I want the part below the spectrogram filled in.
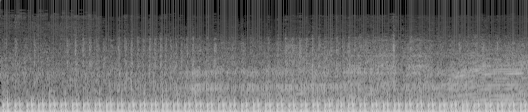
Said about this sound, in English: You see kids in ATVs and little dirt bikes and God knows what, electric bikes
